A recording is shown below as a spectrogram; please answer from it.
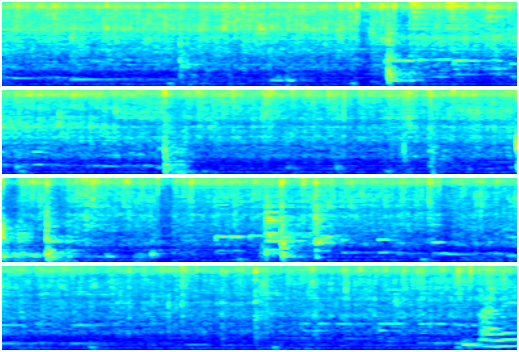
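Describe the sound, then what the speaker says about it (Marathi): Ginger-garlic paste frying with softened onions in a pan, a continuous sizzle with clinks and scrapes of stirring, no speech over it. "आता कांदा थोडा नरम झाला, अद्रक लसणाची पेस्ट टाकूया।"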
